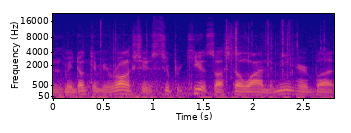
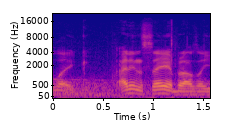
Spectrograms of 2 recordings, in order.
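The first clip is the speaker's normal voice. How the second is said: ordinary talk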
